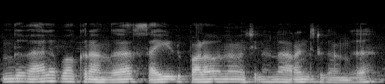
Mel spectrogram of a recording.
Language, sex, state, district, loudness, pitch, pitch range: Tamil, male, Tamil Nadu, Kanyakumari, -18 LUFS, 120 Hz, 110-125 Hz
